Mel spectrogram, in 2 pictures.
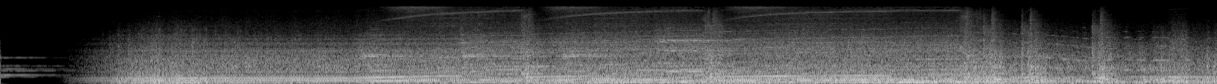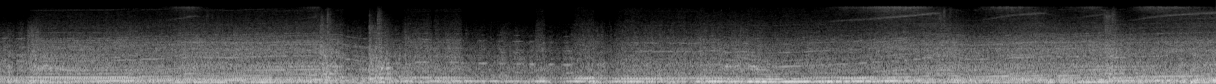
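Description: A racing car engine roars loudly, climbing in pitch and dropping with each gear change.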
